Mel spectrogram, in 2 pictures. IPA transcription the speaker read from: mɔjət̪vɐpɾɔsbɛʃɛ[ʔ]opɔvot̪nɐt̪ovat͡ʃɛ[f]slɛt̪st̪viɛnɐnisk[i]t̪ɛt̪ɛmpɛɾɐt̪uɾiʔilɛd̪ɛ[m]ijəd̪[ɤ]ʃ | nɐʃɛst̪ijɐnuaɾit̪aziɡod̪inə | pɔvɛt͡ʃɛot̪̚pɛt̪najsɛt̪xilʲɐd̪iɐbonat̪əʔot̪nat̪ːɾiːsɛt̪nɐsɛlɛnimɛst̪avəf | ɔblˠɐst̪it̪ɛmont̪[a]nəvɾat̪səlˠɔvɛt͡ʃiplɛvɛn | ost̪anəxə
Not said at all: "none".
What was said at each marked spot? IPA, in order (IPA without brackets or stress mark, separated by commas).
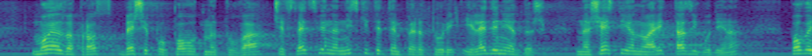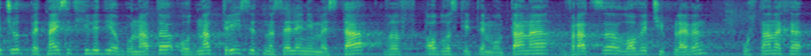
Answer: p, f, i, n, ɤ, a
